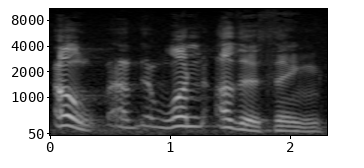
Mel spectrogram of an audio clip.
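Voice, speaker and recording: A man playing a worried, authoritative police commissioner in a 1930s radio drama, earnest and halting. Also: sits high, sing-song, bright, forceful tone, exaggerated voice. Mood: grave, worried.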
